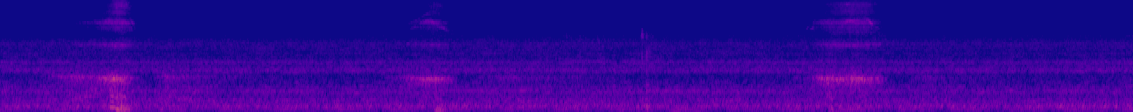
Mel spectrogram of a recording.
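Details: An adult man (a dad) snoring: three brief snorting snores spaced a few seconds apart against quiet room hiss.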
